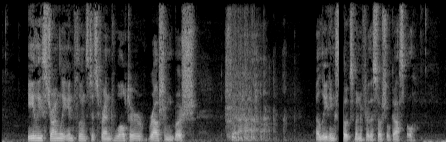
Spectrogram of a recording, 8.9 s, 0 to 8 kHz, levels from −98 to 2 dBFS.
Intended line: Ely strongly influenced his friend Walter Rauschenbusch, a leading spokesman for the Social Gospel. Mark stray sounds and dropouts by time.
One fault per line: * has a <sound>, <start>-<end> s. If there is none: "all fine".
* has a laugh, 4.4-6.0 s
* has a dropout, 6.8-6.9 s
